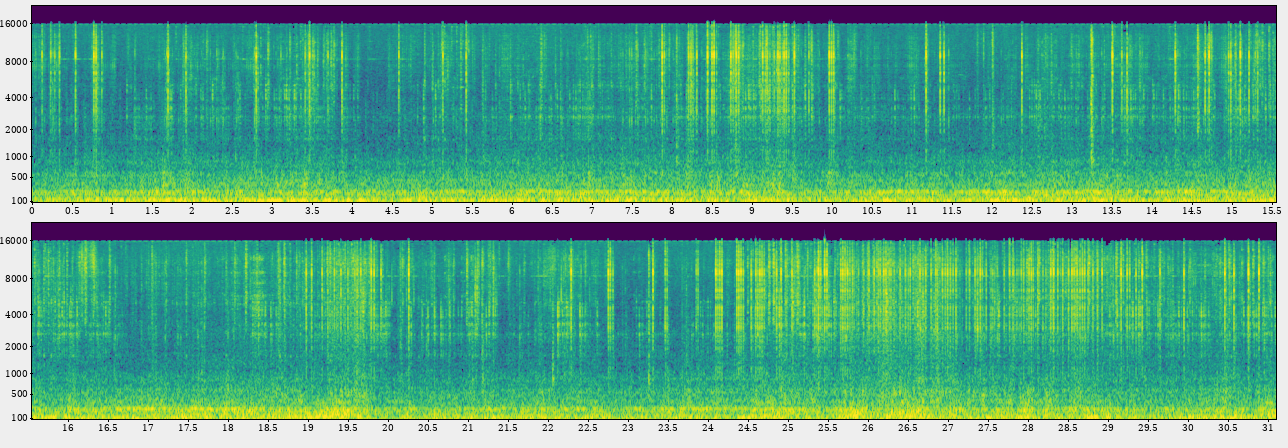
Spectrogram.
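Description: Inside a Jeep driving on a gravel road: a steady low engine and road rumble, with tyres crackling over loose gravel and interior rattles throughout.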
